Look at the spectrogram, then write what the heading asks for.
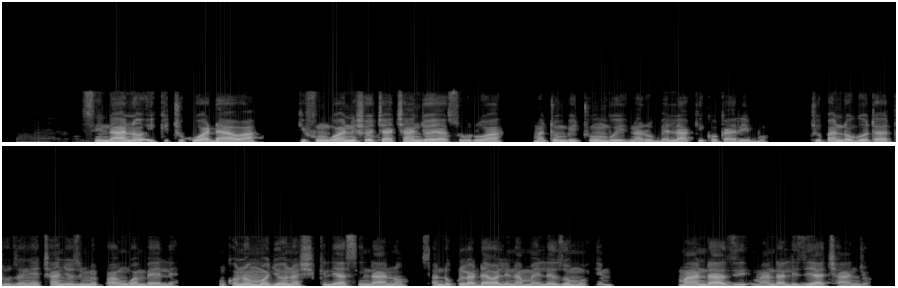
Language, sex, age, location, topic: Swahili, male, 36-49, Kisumu, health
